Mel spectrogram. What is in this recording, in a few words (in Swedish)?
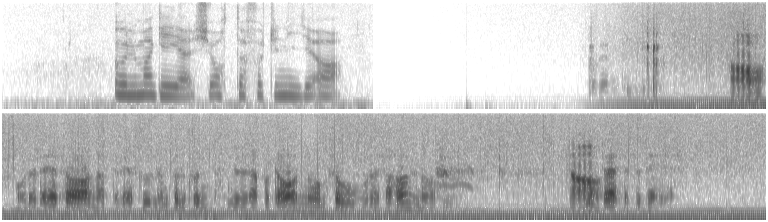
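Järbo Gästrikland, dialekter; Svenska sagor; Folkminnen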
